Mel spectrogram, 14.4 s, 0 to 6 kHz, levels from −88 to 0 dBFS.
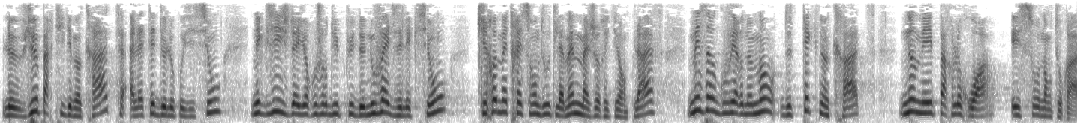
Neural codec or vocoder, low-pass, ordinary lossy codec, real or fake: none; 5.4 kHz; none; real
